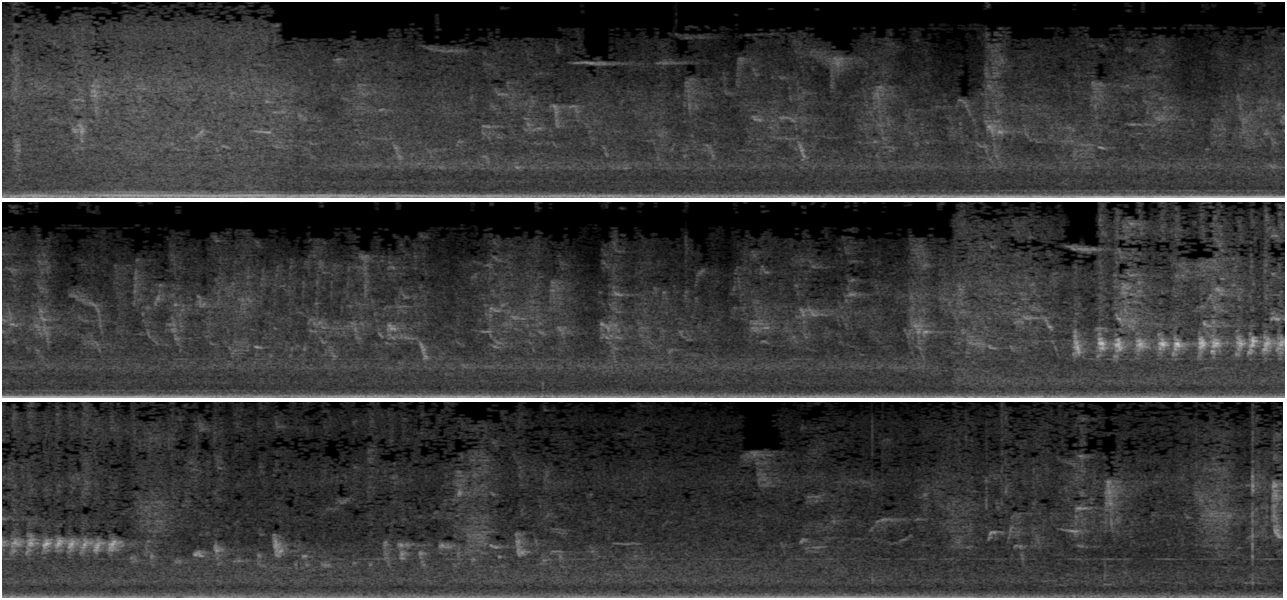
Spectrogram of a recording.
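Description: Birds chirping and calling, short high chirps scattered throughout, with a rapid even trill for about two seconds a little past halfway. A steady low rumble runs underneath and is the loudest part.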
